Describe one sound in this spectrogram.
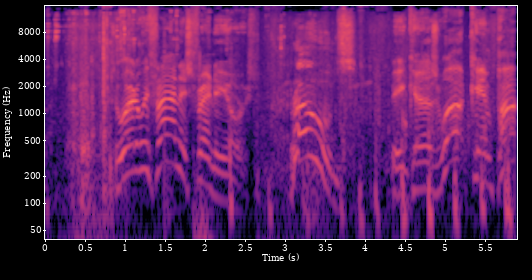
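A horse's hooves thud on soft ground.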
